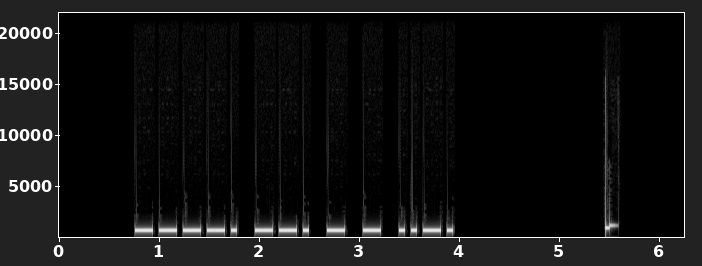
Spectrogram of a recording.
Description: Morse code, heard as a keyed tone, about 20 wpm, 700 Hz. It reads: 9GTTF
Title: Code Groups - 5 Letter:Numbers - 20wpm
